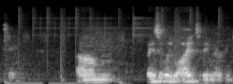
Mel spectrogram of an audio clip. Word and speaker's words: Cheney: Dick Cheney, as I say his name correctly, Cheney, basically lied to the American people and said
